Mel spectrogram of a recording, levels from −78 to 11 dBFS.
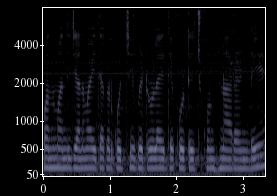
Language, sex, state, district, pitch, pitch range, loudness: Telugu, female, Andhra Pradesh, Srikakulam, 170 Hz, 165-170 Hz, -42 LUFS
